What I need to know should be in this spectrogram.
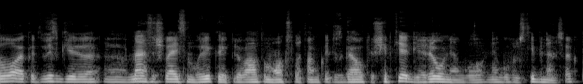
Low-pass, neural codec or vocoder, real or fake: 14.4 kHz; codec, 44.1 kHz, 3.4 kbps, Pupu-Codec; fake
